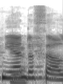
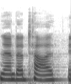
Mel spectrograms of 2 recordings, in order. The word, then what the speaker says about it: Neanderthal: It's like Neanderthal. Yeah. It's actually pronounced Neandertal in German.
